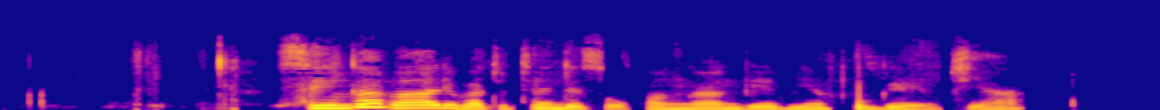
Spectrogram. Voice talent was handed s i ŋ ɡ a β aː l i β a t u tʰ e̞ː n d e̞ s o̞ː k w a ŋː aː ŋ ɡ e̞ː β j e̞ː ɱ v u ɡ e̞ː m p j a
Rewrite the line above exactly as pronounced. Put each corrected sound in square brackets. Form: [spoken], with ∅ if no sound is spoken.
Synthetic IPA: s [iː] ŋ ɡ a β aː l i β a t u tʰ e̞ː n d e̞ s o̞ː k w a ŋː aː ŋ ɡ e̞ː β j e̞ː ɱ [f] u ɡ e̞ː m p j a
